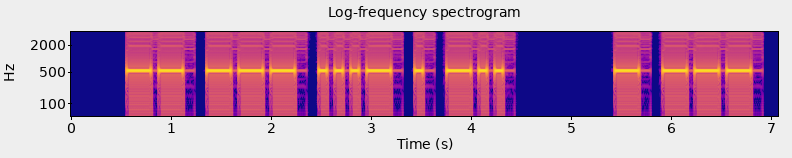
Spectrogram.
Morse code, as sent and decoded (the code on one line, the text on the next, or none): -- --- ...- . -.. / - ---
MOVED TO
